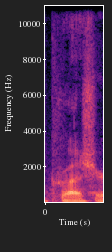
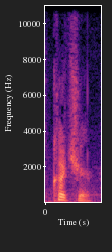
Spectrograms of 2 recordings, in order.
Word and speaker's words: Kutcher: far as are you talking about the Ashton Crusher full paw no what what happened with Ashton it's Kutcher him too yeah I really don't care I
